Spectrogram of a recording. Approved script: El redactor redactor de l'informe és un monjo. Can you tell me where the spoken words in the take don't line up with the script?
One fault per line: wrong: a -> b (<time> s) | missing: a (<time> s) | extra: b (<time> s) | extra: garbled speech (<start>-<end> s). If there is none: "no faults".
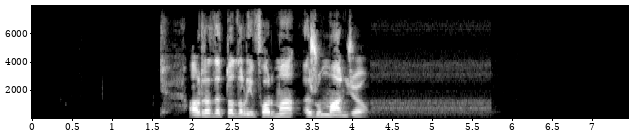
missing: redactor (2.6 s)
